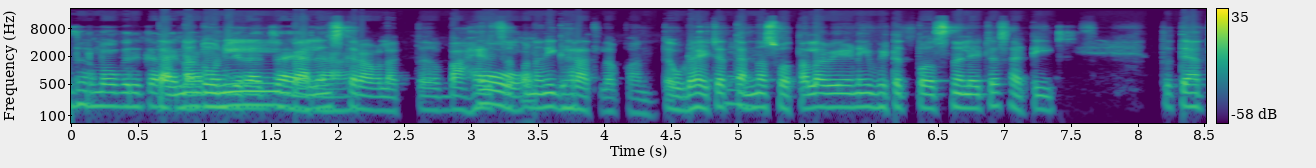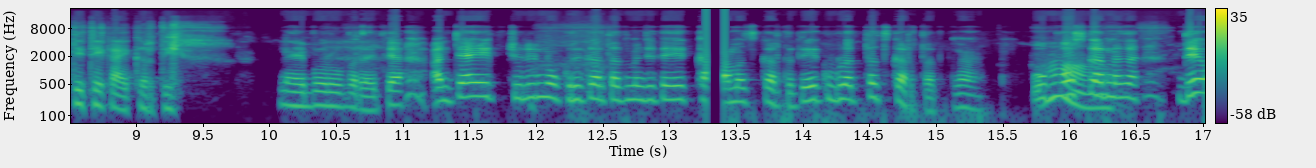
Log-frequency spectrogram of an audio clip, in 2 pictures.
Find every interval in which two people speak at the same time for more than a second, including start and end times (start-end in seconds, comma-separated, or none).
0.7-2.0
